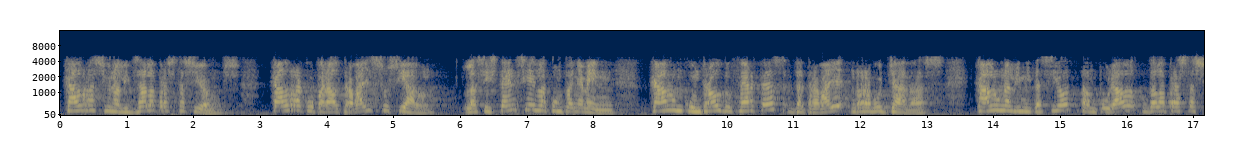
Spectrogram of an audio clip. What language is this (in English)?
Catalan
